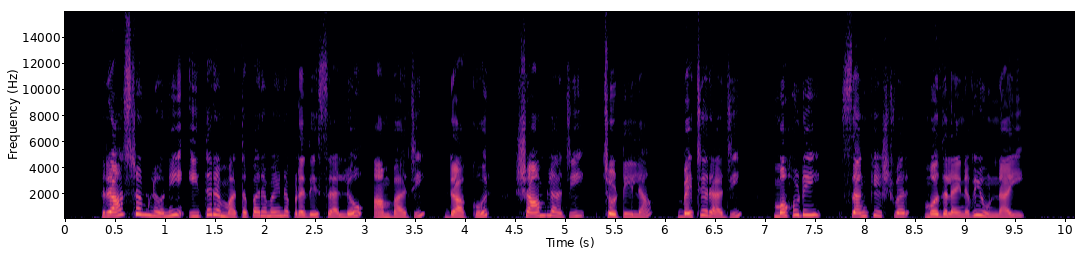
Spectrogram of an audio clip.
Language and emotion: Telugu, neutral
